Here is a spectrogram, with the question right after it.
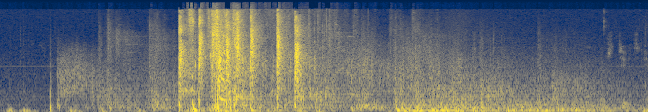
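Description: Gunfire in the WWII shooter Enlisted: several sharp shots cluster in a loud burst near the middle, with a busy battle bed of distant firing around them.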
